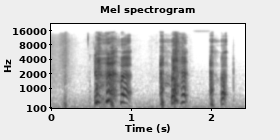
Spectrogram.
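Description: A woman coughing in two short bouts, set off by breathing in dust.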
